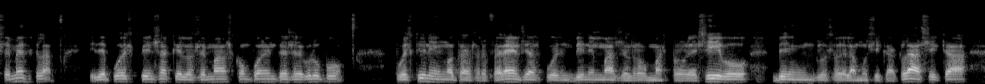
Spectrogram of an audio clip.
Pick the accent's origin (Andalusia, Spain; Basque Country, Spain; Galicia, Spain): Galicia, Spain; A Coruña; Nosotros somos de Galicia, somos de A Coruña, ¿vale?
